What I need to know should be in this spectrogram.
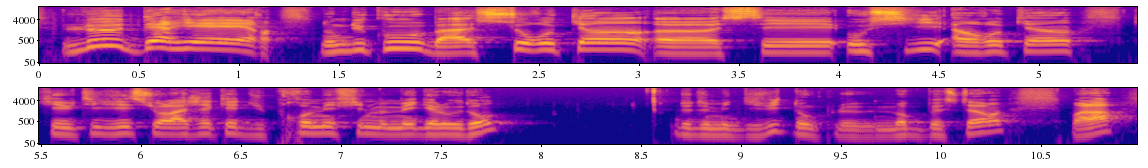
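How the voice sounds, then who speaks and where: A man's voice: fairly high pitch, a little mellow, clean tone. A man hosting a casual unboxing vlog, rambling and chatty, swearing lightly and often correcting himself as he talks into a close desk mic. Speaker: YouTube DVD collector host.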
